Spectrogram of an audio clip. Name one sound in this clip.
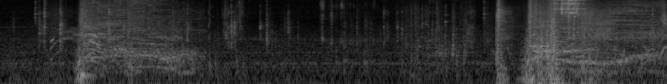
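A zombie groans and snarls.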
